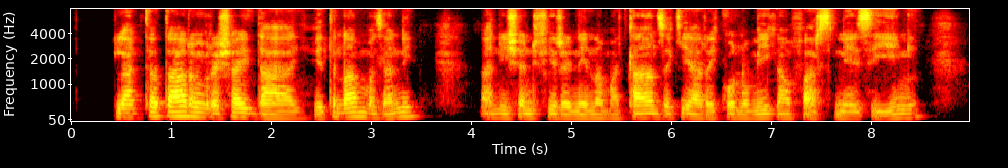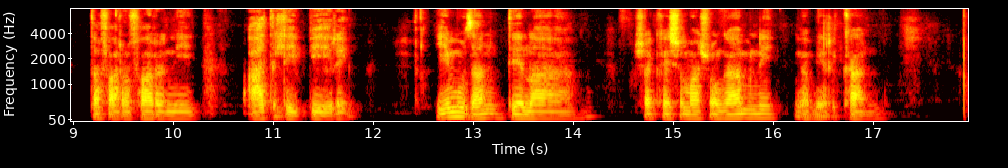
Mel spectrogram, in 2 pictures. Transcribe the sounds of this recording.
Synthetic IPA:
lanit̪ant̪aɾaŋireʃajd̪aivet̪inamməzani | a̰niʃənifiɾenenəmat̪and͡ʒakiaɾekonomikʲamifa̰ɾisineziiɲi | t̪afaɾəfaɾani | a̰d̪ilebeɾeɲ | imuzaninit̪enə | ʃakʰajsimaʃaŋamini | ŋa̰mḛɾikʰanini̥

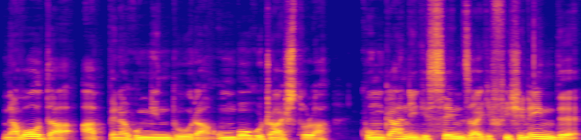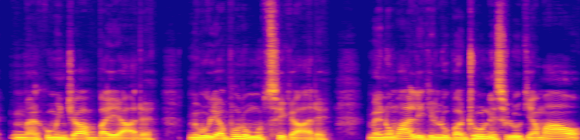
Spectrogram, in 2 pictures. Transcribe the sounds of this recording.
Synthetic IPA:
navɔːt̪a̰apːɪnakuɲːint̪uːɾa̰ṵmpɔːkʊʈɾaʃt̪ula̰ | kuŋkaːnikɪsːɛnt̪sak̟ifːit͡ʃinɛnt̪ɪmakːumint͡ʃawabːajːa̰ːɾɪ̰ | mɪvuliːap̬uːɾʊmut̪sːika̰ːɾɪ̰ | mɛnʊmaːlik̟ɪlup̬ad͡ʒuːnɪsɪluk̬jamaːo

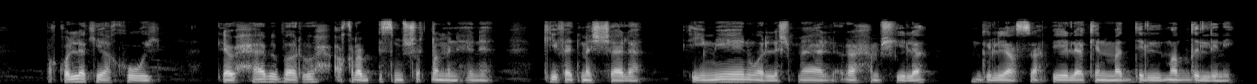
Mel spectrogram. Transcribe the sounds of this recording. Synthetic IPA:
b̥aɡuːlːakjaʔaxʊwi | lawħaːbɪbʔɑɾˤuːħʔɑ̰qɾˤɑbʔɪsmɪʃːʊɾˤt̪ˤɑmɪnhɪna | kʰeːfʔat̪maʃːala | ʔaːmeːnwalːaʃmaːlɾˤɑːħʔamʃila | nɡuːljasˤɑħbilaːkɪnmmat̪̚d̪ˤɨlːni

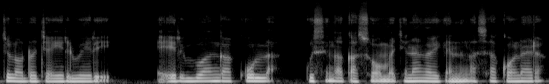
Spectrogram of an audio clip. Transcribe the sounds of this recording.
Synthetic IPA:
t͡ʃilɔdɔt͡ʃaiɾɛɾḭ | iɾilwaŋɡakula̰ | kusiŋɡakasɔ̰ma̰t͡ʃinaŋɡalikɛndiŋɡasakɔlaɾa

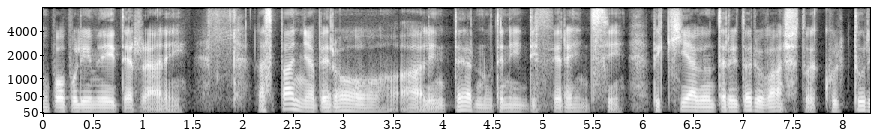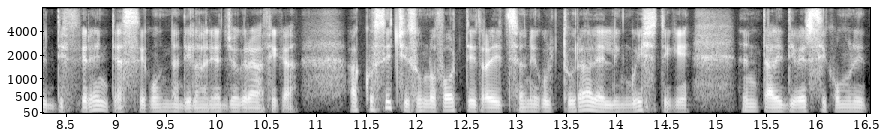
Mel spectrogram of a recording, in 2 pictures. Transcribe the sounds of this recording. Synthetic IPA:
ʊpɔːpulimed̪it̪ɛrːa̰ːnɛ̰i | laspaɲːapɛɾɔa̰lːḭnt̪ɛrnʊt̪ɛnɛd̪ifːɪɾɛnt̪sḭpɪɾkʰːiaːvɪunt̪erːit̪ɔːɾjʊvast̪ʊɛ̰kʰːult̪uːɾid̪ifːɪɾɛnt̪iasːɪkund̪ad̪ɪlaɾɛad͡ʒeɔɡɾaːfika̰akːʊsit͡ʃːisunʊfɔrt̪it̪ɾad̪it̪sːjɔːnikult̪uɾʔaːliɛlːiŋɡwist̪ik̟int̪aːlid̪ivɛrsikʊmuni

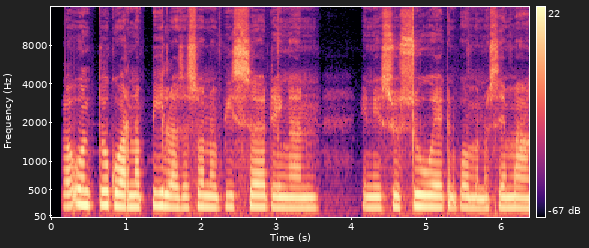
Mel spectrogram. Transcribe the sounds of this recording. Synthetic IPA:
laʔunt̪ukwarnapilas̬asonabisadɛŋan | inisusuɛknpomanɔsɛma

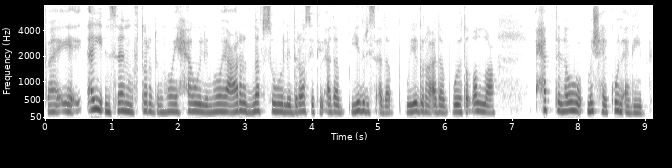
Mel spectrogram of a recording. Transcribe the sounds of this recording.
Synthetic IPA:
fæʔæjːʔɪnsæːnmʊft̪ɑɾˤɑd̪ˤʔɪnːɦowːæjħaːwɪlʔɪnːhʊwːæjʕɑrˤːɨd̪ˤnæfsʊlɪd̪ɪɾɑːselʔæd̪æbjeɪd̪ɾɑsʔæ̰d̪æbwɪjɪɡɾˤɑʔæ̰d̪æbwɪjɪt̪ɑt̪ˤɑlːɑʕ | ħat̪ːælæwmɪʃhæjkuːnʔæd̪iːb

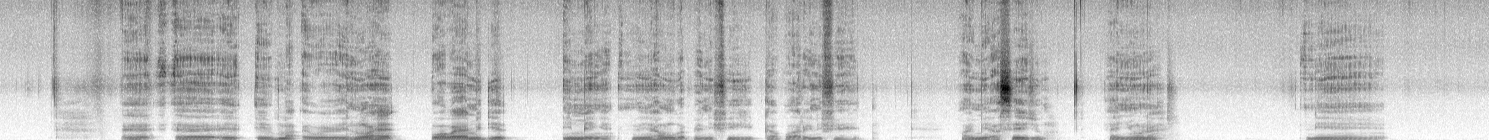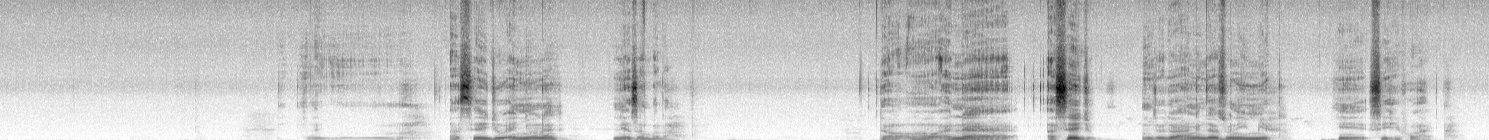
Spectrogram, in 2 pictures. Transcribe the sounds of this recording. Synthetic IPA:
mainuhe | waβajamidiel | imiŋe | niɲehaŋuɡapenifiːɡikapaɾinifiːɡi | wamiaseɟu | eɲune | ni | ased͡ʒueɲune | niazambala | dõoene | ased͡ʒu | n̩d͡ʒud͡ʒohãŋɡind͡ʒes̬unimiɾ | nisihifohe

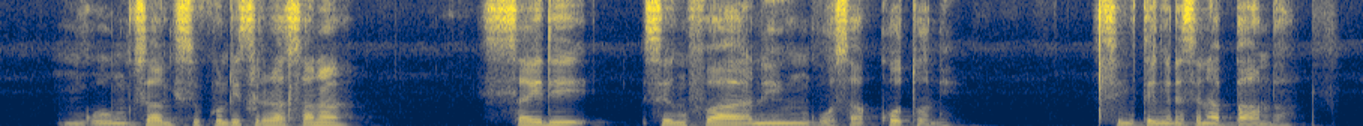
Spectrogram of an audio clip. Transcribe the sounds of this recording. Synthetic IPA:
ŋɡɔŋsaŋɡisikundisiɾaɾasana | saidi | sɛŋfaniŋɡɔsakɔtɔni | siŋɡtɛŋɡɛnɛsɛnapamba

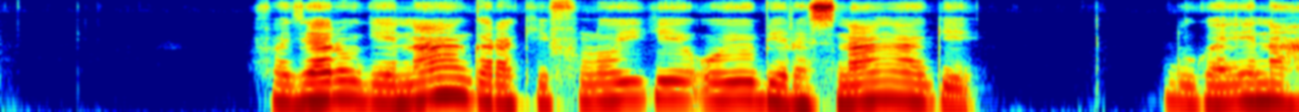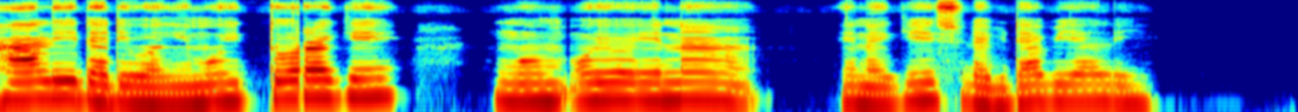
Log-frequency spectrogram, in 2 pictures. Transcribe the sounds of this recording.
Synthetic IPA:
fad͡ʒaɾuɡenaɡaɾakifloiɡeojobiɾasnaŋaɡe | duɡaenaɦalidadiwaŋemoit̪oɾaɡe | ŋomojoena | enaɡesudabidabiali

